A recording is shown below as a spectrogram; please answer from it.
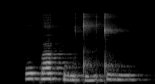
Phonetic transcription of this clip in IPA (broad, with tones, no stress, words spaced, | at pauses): o˦baː˦ k͡puː˨ti˨˦ tuː˦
